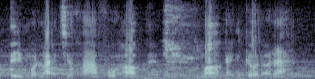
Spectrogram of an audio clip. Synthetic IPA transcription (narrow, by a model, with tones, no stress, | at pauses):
t̪i˨˩mːo˨˩t̚lwa̰ː˧˨jt͡ɕi˧˩əwfaː˨˦fu˧˩ɦəː˨˩p̚ɗe˧˩ | məː˧˩ka˨˦jŋ̟kɨ˧˩əɗɔ˨˦ɗaː˧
